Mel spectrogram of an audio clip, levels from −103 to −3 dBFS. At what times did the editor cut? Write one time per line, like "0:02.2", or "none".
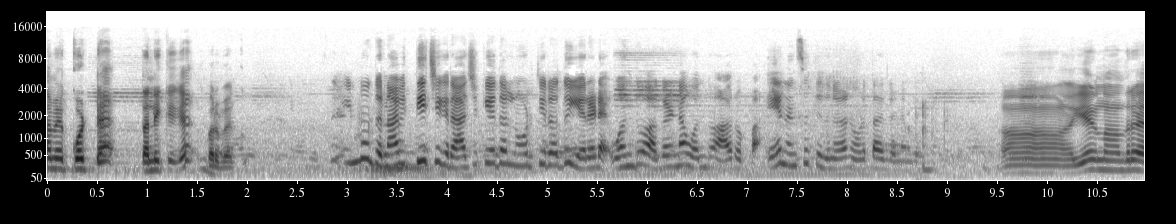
none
